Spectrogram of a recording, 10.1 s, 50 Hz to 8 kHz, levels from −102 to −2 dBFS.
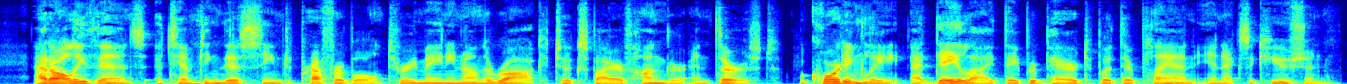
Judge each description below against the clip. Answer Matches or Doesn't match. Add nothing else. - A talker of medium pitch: Doesn't match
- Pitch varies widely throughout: Doesn't match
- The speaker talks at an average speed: Matches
